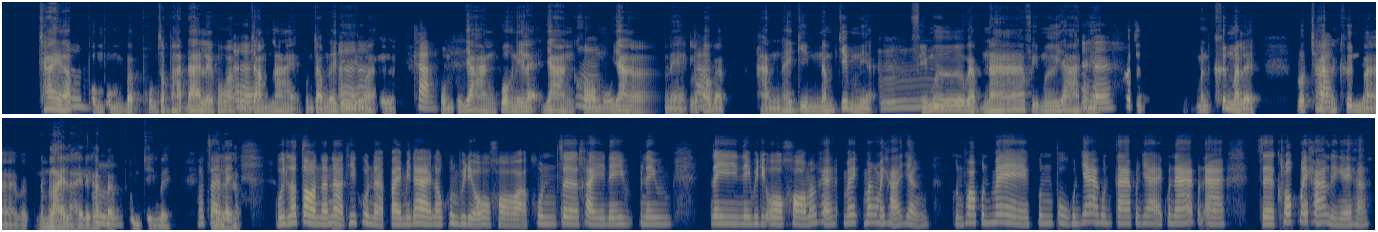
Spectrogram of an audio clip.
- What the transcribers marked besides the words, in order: distorted speech; unintelligible speech
- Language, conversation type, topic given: Thai, podcast, คุณคิดว่าเทคโนโลยีทำให้ความสัมพันธ์ระหว่างคนใกล้กันขึ้นหรือไกลกันขึ้นมากกว่ากัน เพราะอะไร?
